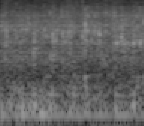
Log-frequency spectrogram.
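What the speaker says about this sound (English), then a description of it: "the first thing you're going to want to do is obviously wash your potatoes" Tap water runs steadily while russet potatoes are washed, making a continuous close splashing rush with no other sounds.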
